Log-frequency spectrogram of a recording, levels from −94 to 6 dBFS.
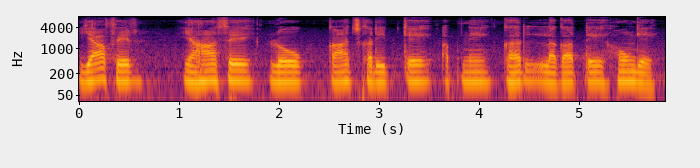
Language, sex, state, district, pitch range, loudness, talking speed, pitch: Hindi, male, Madhya Pradesh, Dhar, 110-120 Hz, -16 LUFS, 125 wpm, 115 Hz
